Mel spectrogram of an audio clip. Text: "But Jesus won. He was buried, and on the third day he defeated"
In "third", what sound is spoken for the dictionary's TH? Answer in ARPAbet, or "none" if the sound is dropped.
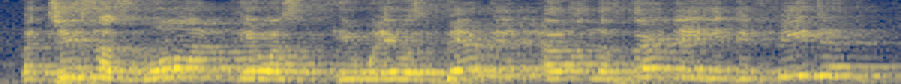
TH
